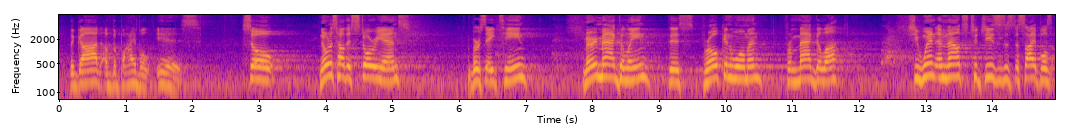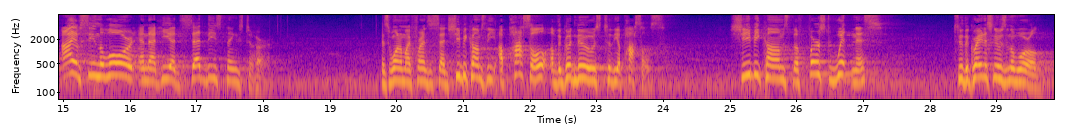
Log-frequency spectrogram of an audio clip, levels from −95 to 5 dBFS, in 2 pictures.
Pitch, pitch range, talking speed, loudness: 195 Hz, 175-220 Hz, 145 wpm, -19 LUFS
